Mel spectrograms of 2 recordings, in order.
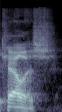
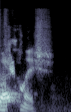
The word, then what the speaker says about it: Kalish: We got Joseph Kalish at 12:15 from – You got Joseph Kalish? How'd you get Joseph Kalish? – From Anachart? Okay. – Yeah, no, I'm serious. – It's actually Kalish.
